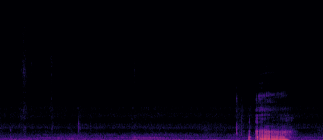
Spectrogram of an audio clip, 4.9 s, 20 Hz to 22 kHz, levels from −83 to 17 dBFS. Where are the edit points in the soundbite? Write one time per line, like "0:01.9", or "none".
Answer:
0:02.0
